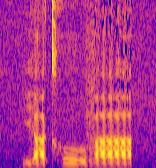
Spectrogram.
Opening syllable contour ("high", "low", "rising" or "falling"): low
